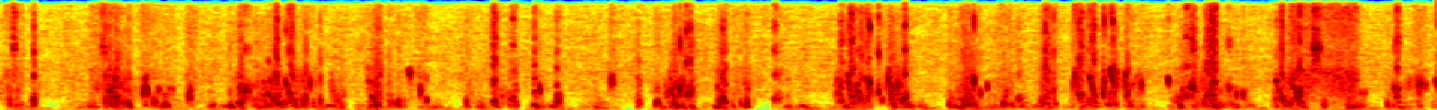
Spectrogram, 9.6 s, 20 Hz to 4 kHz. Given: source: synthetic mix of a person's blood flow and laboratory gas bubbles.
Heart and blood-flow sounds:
Doppler ultrasound of blood flow; precordium
0.00-0.16 s: bubbles
0.18-0.28 s: bubbles
0.57-1.17 s: bubbles
1.22-1.32 s: bubbles
1.50-2.32 s: bubbles
2.44-2.89 s: bubbles
3.08-3.17 s: bubbles
3.26-3.48 s: bubbles
3.53-3.65 s: bubbles
3.69-3.79 s: bubbles
4.05-4.12 s: bubbles
4.24-4.29 s: bubbles
4.34-4.67 s: bubbles
4.75-5.06 s: bubbles
5.14-5.22 s: bubbles
5.55-6.11 s: bubbles
6.30-6.83 s: bubbles
6.91-7.05 s: bubbles
7.12-7.65 s: bubbles
7.75-8.39 s: bubbles
8.47-9.14 s: bubbles
9.22-9.59 s: bubbles
From the record:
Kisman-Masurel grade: 343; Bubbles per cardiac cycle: rolling drumbeat, 9 or more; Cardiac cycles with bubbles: 100%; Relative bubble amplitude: loud (0.450 to 0.775); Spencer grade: 3 (all of the cardiac periods contain showers or single bubble signals, but not dominating or overriding the cardiac motion signals); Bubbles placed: anywhere in the cardiac cycle

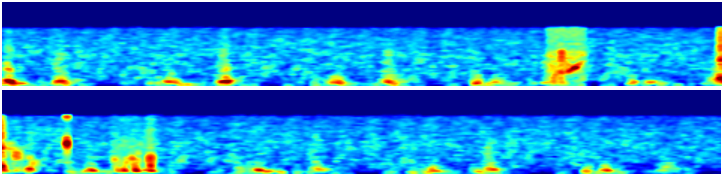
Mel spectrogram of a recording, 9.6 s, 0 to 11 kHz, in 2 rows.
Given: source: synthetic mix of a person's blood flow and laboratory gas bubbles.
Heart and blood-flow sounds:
Doppler ultrasound of blood flow; precordium
3.63-3.88 s: bubbles
4.74-5.05 s: bubbles
5.20-5.27 s: bubbles
5.52-5.84 s: bubbles
From the record:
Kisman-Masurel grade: 123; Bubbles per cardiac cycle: 1 to 2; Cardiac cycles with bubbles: 10 to 50%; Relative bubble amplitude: loud (0.450 to 0.775); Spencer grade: 2 (many but less than half of the cardiac periods contain bubble signals, singularly or in groups); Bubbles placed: only in the low amplitude regions of the cardiac cycle

